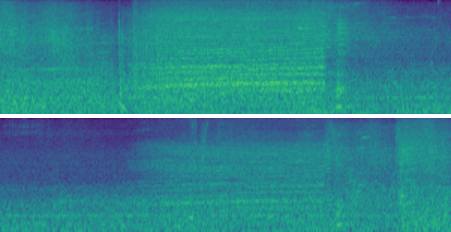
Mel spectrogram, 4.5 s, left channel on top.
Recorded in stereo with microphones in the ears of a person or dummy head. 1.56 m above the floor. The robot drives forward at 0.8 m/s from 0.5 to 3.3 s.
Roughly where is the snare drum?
Left.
